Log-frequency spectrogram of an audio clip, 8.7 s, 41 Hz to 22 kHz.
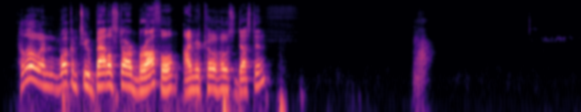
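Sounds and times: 
speech: 0.3 - 4.1
single short loud fart: 6.2 - 6.6.

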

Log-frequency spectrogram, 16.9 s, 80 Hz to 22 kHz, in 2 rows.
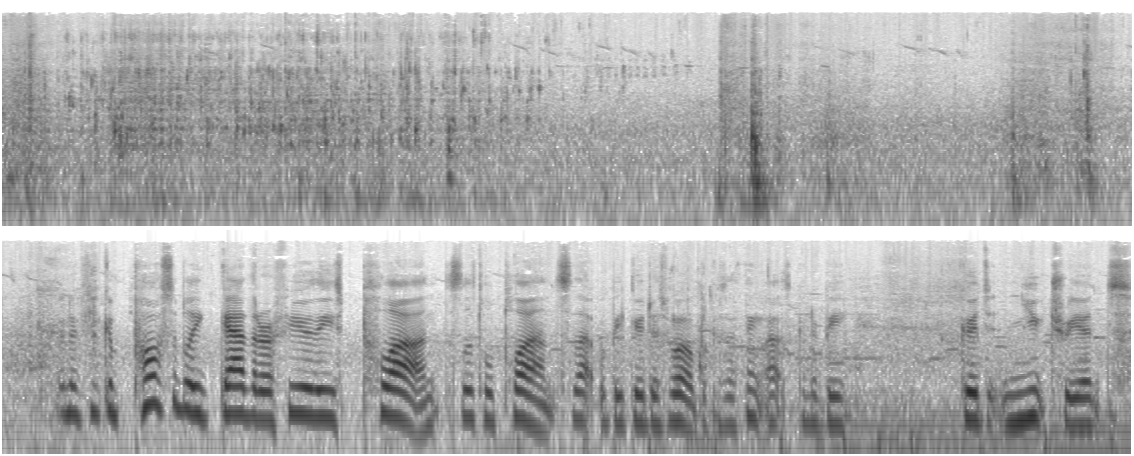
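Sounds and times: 
watering can being filled with pond water: 0.1 - 4.8
speech: 8.9 - 15.0, 15.7 - 16.9.

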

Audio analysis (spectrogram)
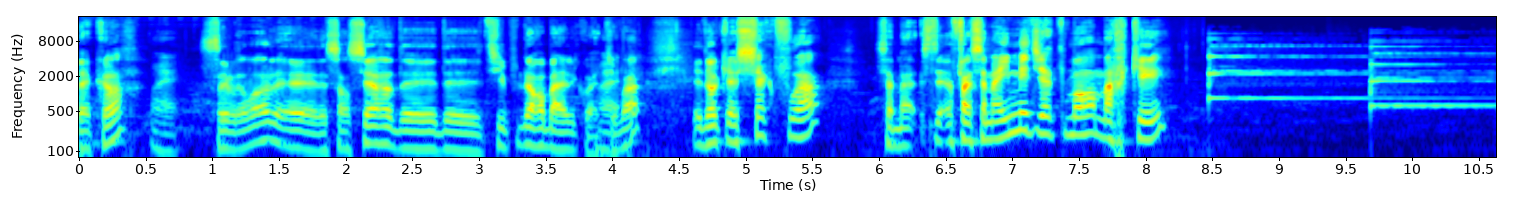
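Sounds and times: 
speech: 0.0 - 8.2
two-note electronic chime of an elevator arriving at a floor: 8.5 - 10.6.

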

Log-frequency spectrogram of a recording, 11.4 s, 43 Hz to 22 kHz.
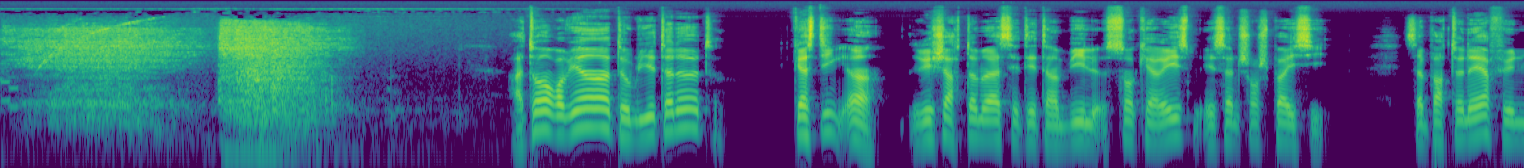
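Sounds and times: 
door sliding open with a pneumatic whoosh and low rumble: 0.0 - 3.2
speech: 3.8 - 11.4.

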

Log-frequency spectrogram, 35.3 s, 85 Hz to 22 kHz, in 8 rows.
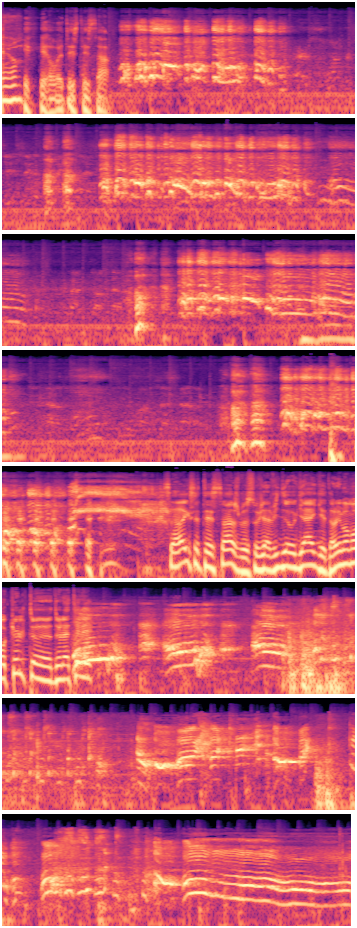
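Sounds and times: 
speech: 0.0 - 1.8, 18.7 - 23.5
babies laughing in high-pitched giggles and belly laughs: 1.4 - 3.7, 4.9 - 9.2, 10.4 - 13.6, 16.0 - 20.0, 23.0 - 35.2.

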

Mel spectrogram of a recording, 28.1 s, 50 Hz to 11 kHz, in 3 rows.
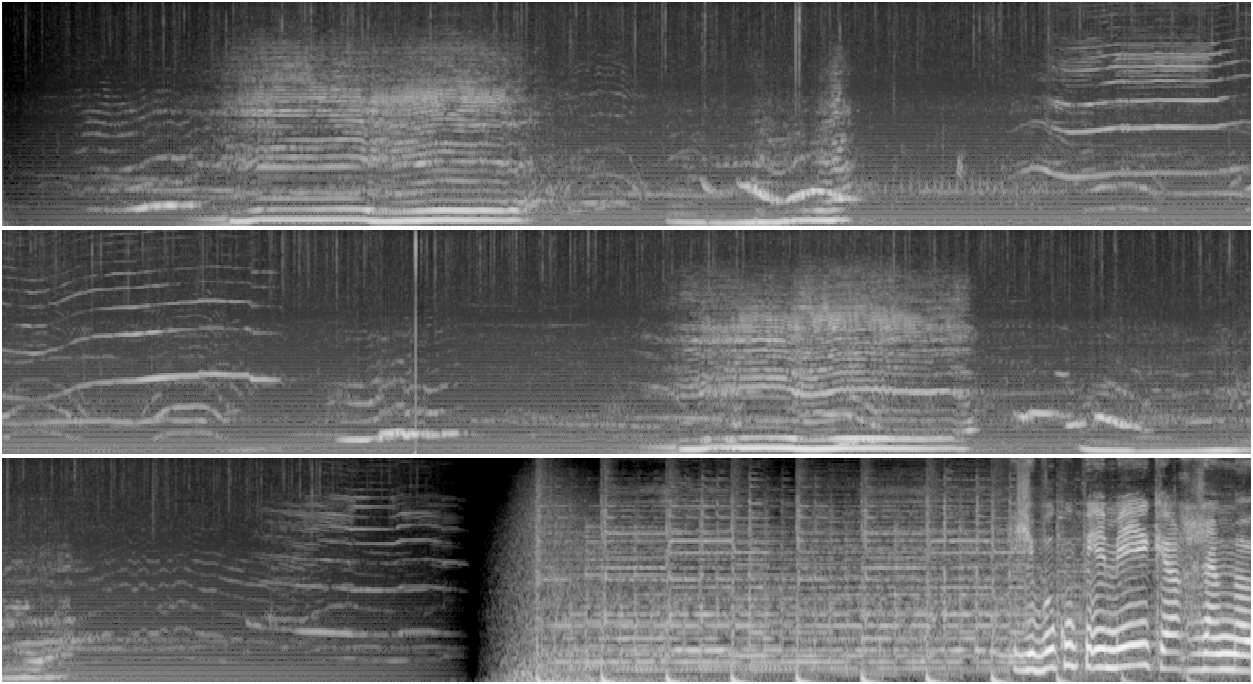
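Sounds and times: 
whale song: 0.5 - 6.6, 7.2 - 22.2
busy sound: 22.8 - 28.1
speech: 26.5 - 28.1.

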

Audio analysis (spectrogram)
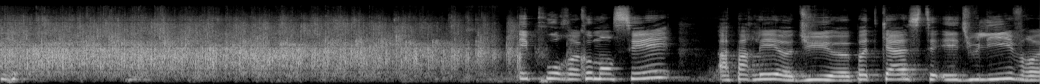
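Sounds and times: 
audience applause at an evening event: 0.0 - 5.2
speech: 5.2 - 10.3.

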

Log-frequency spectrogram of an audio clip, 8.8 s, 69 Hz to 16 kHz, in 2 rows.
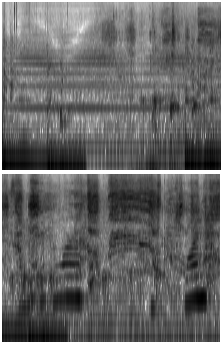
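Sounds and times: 
steady low hum: 0.0 - 8.7
very fat pigs grunting and oinking: 3.7 - 8.7
speech: 8.0 - 8.6.

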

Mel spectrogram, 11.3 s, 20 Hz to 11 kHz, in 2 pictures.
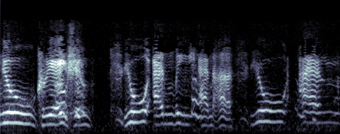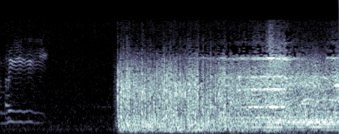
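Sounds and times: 
speech: 0.0 - 6.4
gas main explosion boom and roar: 7.6 - 11.3.

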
